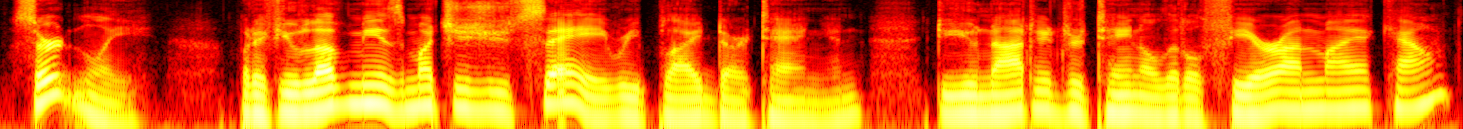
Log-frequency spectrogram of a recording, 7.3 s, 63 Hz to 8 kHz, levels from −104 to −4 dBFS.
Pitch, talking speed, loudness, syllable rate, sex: 120 Hz, 190 wpm, -18 LUFS, 5.0 syllables/s, male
